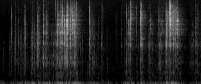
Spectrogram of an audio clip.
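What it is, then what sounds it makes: Clear acrylic gems clattering in a bowl. Fingertips with long pink nails rake and rummage through a black bowl filled with small, solid, clear acrylic crystal-shaped gems, so the gems clatter against each other. Dense, bright clicking and rattling swells louder around the middle and again near the end, over a steady low hum.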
